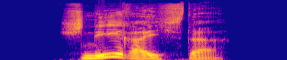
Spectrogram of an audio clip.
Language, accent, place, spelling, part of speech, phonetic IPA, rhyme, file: German, Germany, Berlin, schneereichster, adjective, [ˈʃneːˌʁaɪ̯çstɐ], -eːʁaɪ̯çstɐ, De-schneereichster.ogg
- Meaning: inflection of schneereich: 1. strong/mixed nominative masculine singular superlative degree 2. strong genitive/dative feminine singular superlative degree 3. strong genitive plural superlative degree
